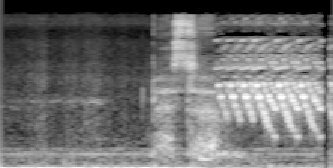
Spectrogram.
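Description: Electronic game music starts playing from a small speaker.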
